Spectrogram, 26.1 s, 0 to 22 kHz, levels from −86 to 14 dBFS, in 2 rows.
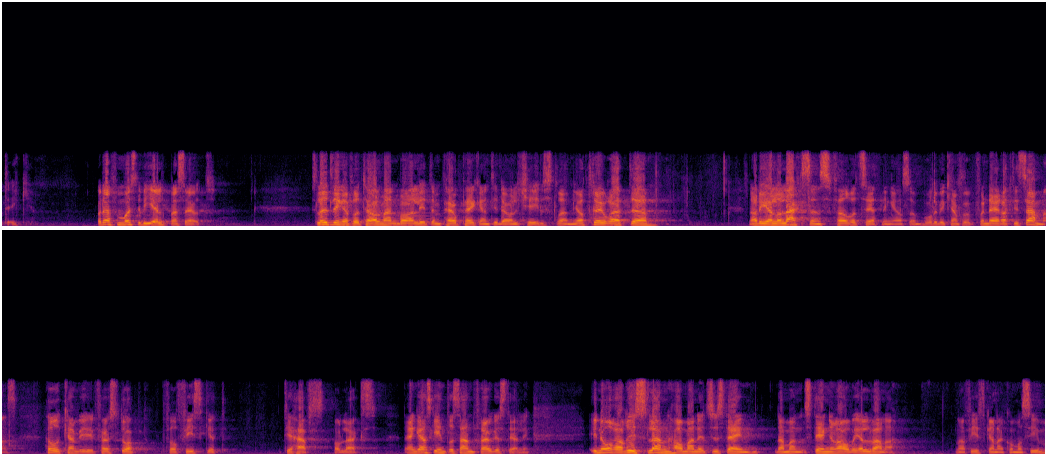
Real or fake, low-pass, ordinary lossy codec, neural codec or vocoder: fake; 7.2 kHz; none; vocoder, 44.1 kHz, 128 mel bands every 512 samples, BigVGAN v2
